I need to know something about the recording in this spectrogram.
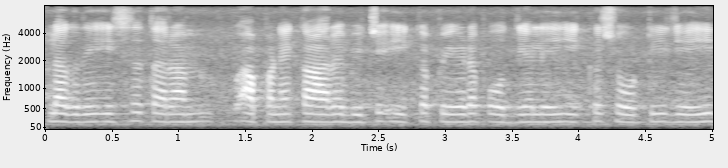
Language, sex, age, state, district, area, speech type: Punjabi, female, 30-45, Punjab, Pathankot, rural, spontaneous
